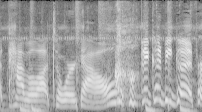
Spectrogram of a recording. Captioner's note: scoffs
